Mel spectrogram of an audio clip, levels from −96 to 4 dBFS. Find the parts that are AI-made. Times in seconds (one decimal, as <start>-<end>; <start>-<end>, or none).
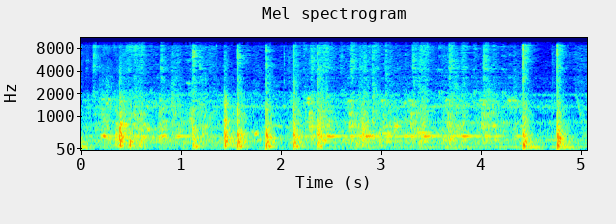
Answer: none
